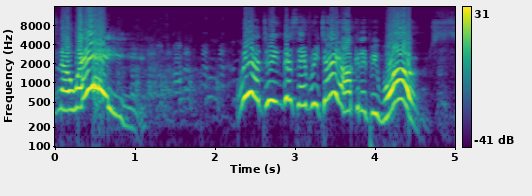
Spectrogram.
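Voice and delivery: loud, high, indignant disbelief; disgusted outburst. Retold or imitated. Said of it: "he was so disgusted with this man".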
